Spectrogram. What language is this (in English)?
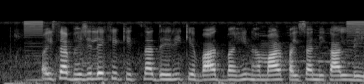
Bhojpuri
